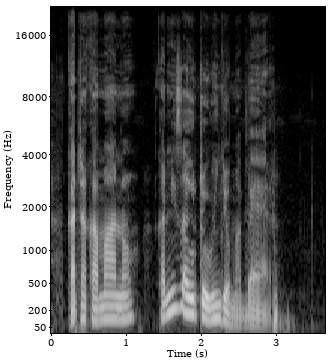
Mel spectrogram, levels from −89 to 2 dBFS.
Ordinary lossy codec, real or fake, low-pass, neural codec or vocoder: none; real; none; none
